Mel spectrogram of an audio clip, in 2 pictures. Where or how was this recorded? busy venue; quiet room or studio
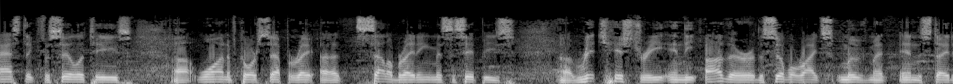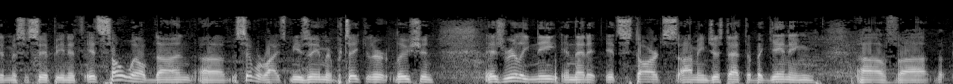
busy venue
